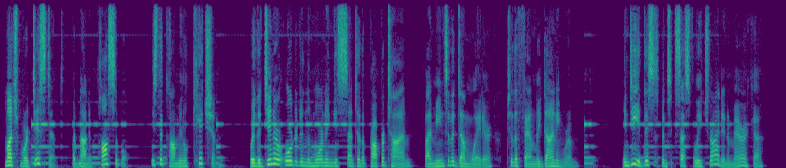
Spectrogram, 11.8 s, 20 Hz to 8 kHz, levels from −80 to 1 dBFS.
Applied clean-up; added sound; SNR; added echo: neural mask model RNNoise.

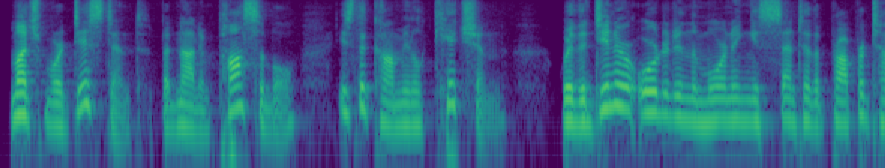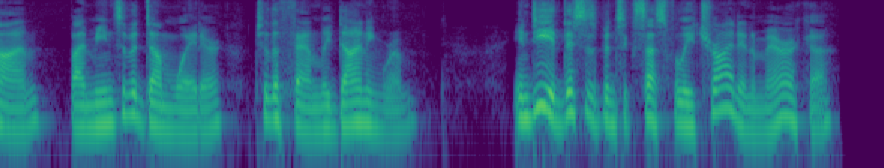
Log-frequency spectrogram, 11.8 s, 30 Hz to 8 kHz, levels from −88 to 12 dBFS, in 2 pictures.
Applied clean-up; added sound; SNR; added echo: none; none; none; none.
